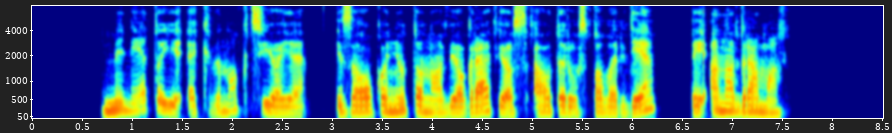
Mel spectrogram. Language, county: Lithuanian, Šiauliai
